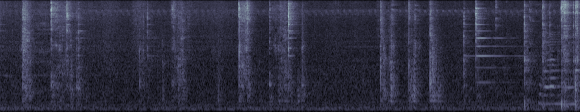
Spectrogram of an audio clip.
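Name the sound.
mixing potato with ginger, garlic, salt and turmeric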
